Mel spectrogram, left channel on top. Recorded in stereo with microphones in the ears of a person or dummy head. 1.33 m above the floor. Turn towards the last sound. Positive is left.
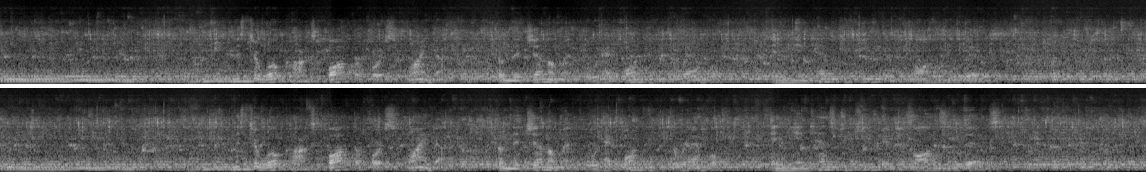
turn(degrees=-50)  # may be behind; listen again after turning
